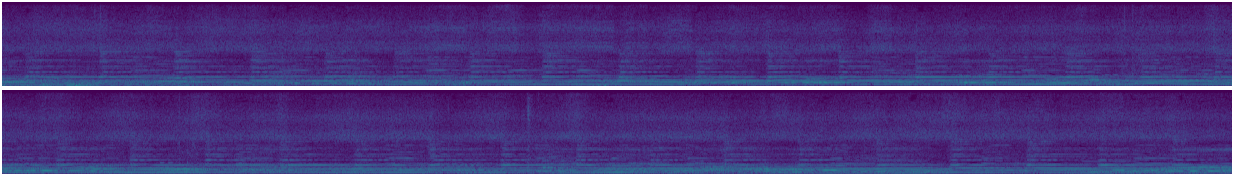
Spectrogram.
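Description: Byzantine chant sung by the clergy in procession: a held drone note with breaks, under a slowly wavering chanted melody. A steady high hiss runs beneath it all.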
